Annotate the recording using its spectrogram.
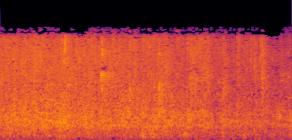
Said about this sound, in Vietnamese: Nếu giải tỏa các xung đột và mâu thuẫn là một đức tính tốt mà mỗi người đều có thể làm được, các cháu hãy dành một tràng vỗ tay thật lớn để cam kết.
